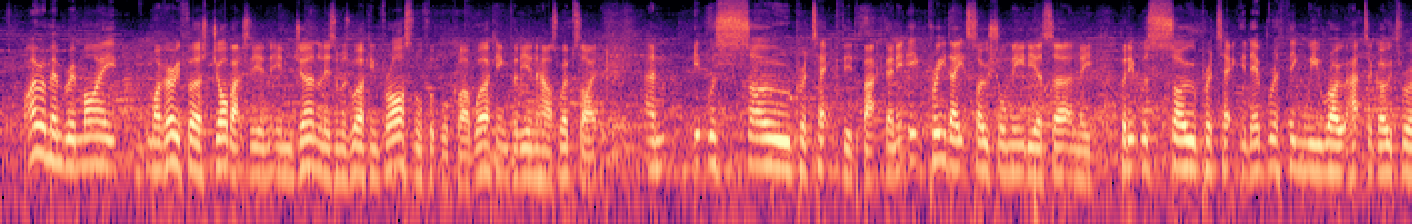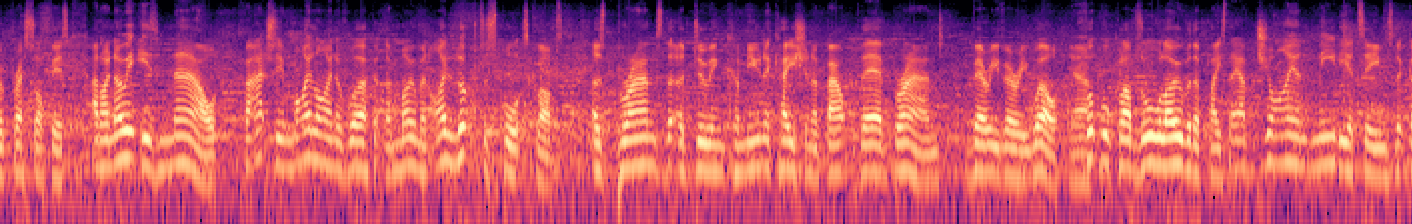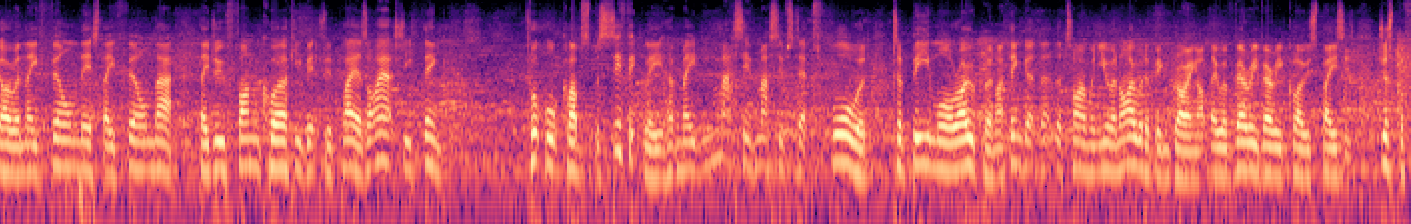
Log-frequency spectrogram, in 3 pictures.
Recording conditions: busy venue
